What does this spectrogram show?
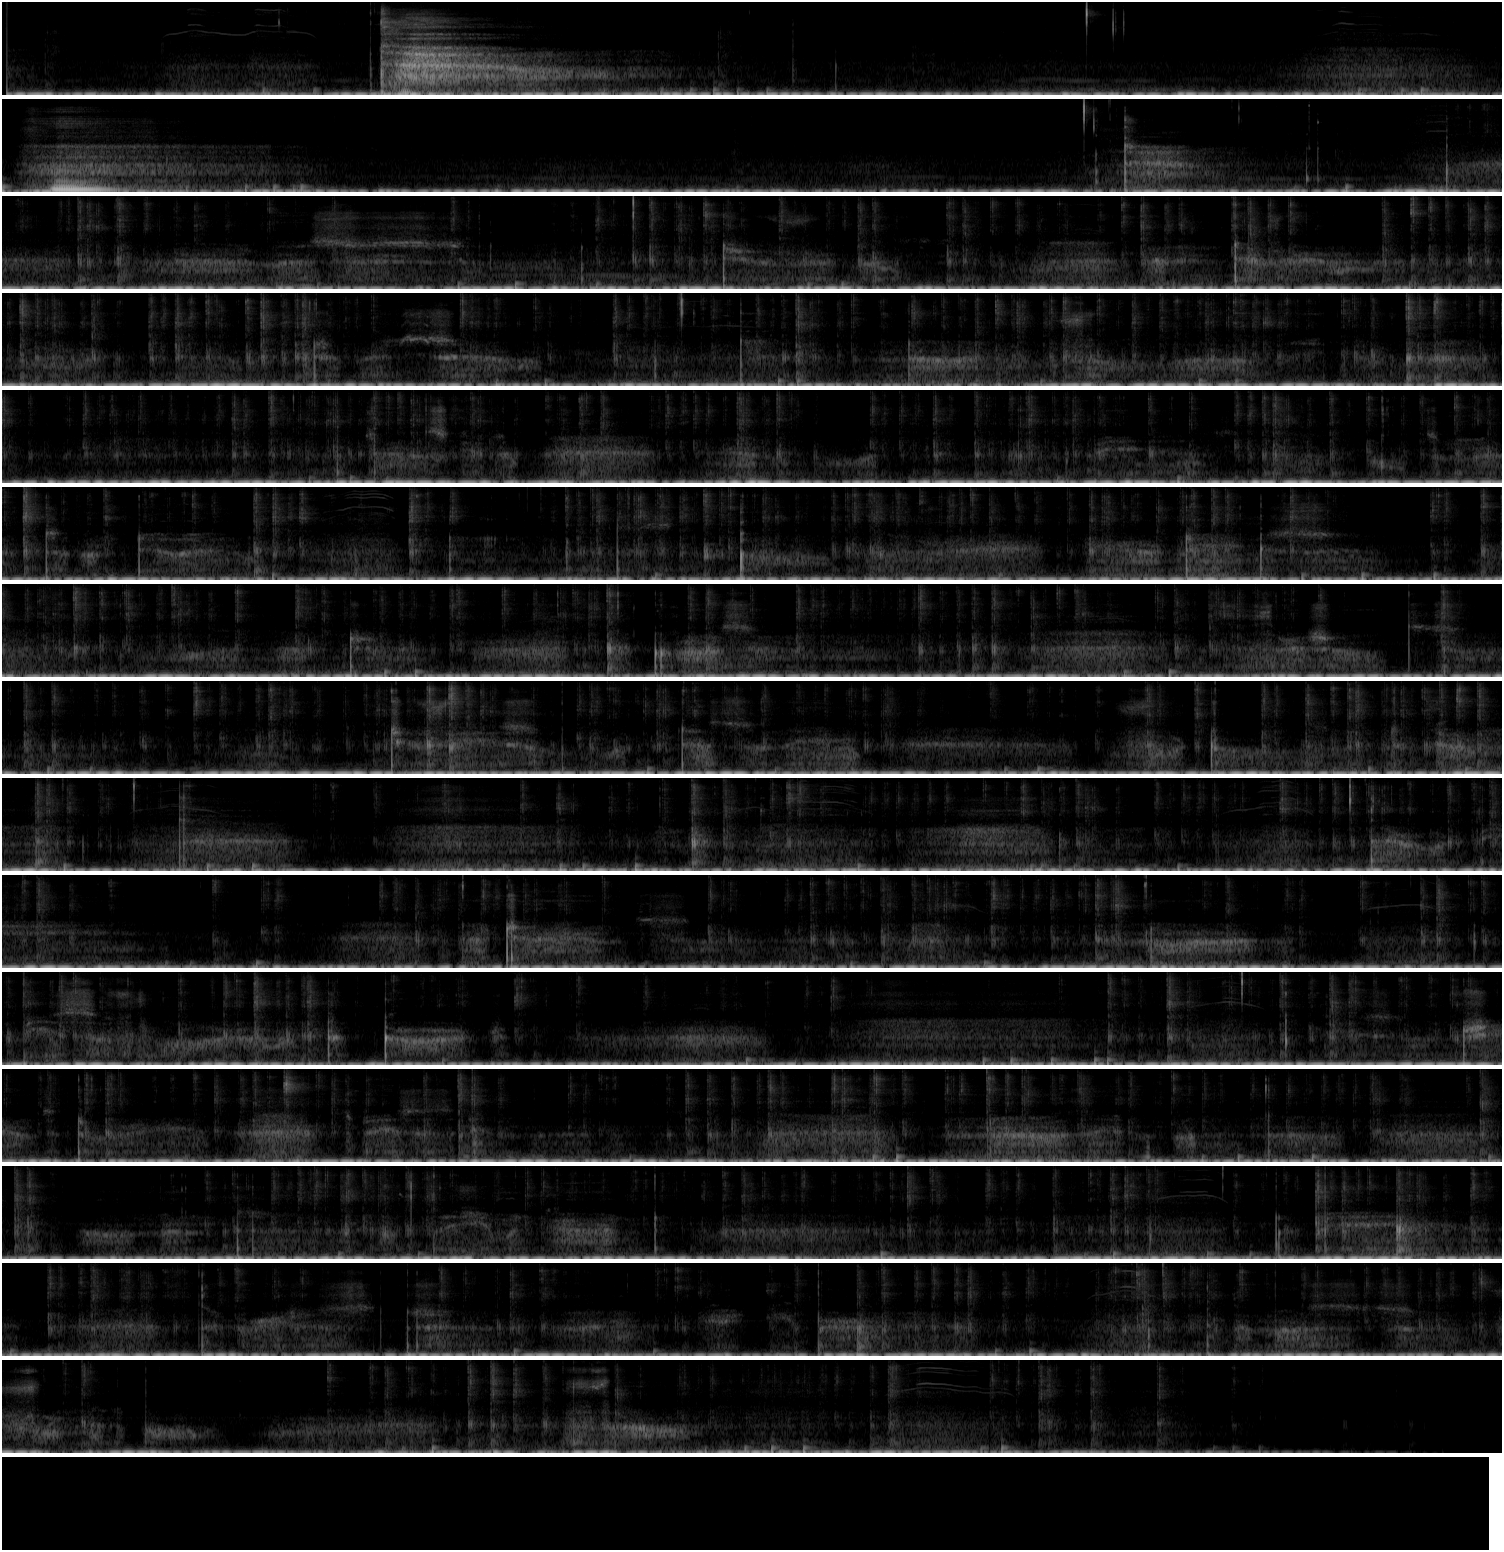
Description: You are listening in as I work on a section of my book doing a re-write.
